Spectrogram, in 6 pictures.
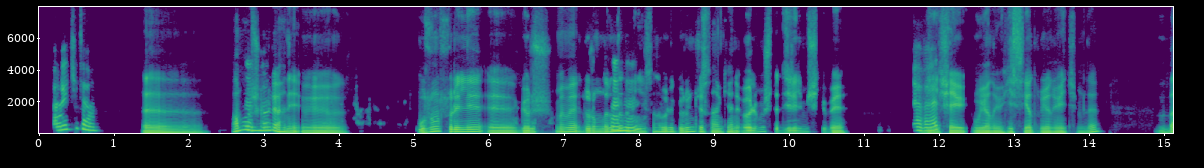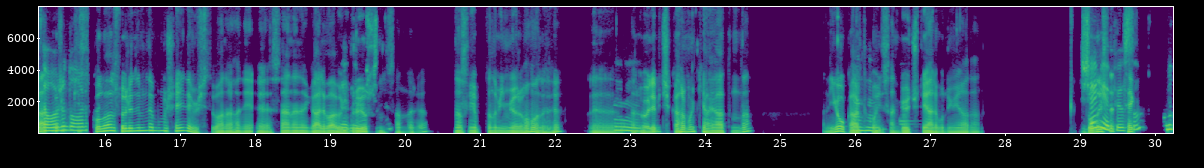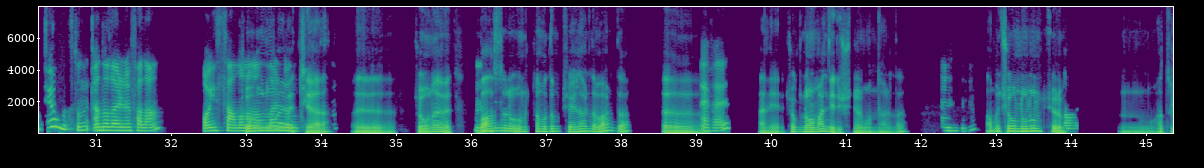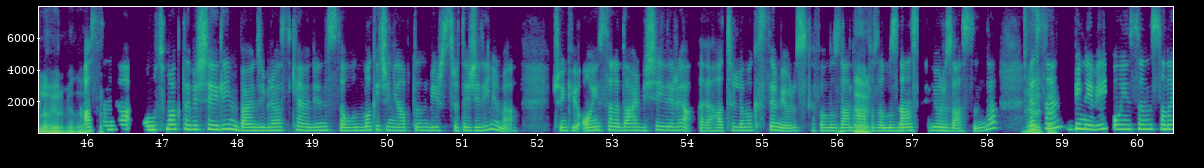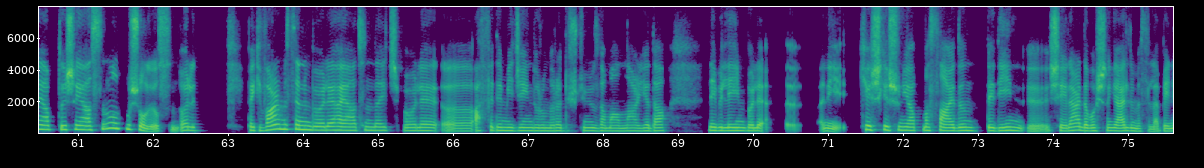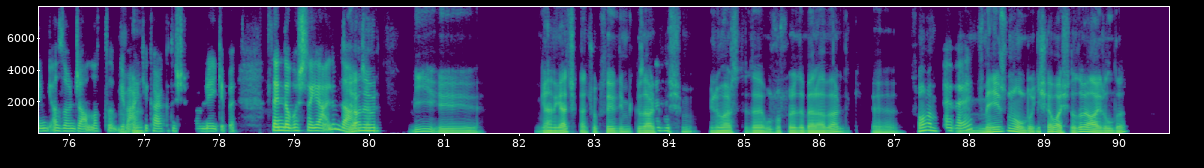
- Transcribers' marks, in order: static; other background noise; tapping; distorted speech
- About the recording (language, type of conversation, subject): Turkish, unstructured, Affetmek her zaman kolay mıdır?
